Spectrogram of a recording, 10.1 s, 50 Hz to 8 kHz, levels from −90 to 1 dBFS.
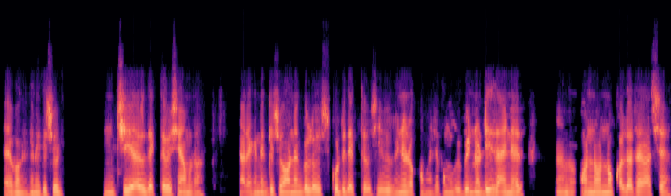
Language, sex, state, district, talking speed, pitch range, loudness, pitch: Bengali, male, West Bengal, Jalpaiguri, 165 wpm, 125-130 Hz, -17 LUFS, 125 Hz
